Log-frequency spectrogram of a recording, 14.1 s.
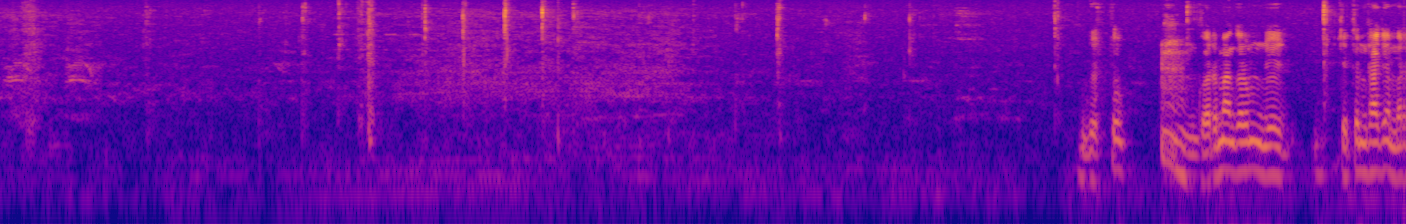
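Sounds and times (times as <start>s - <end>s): person chewing with lip smacks: 2.6s - 9.5s.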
